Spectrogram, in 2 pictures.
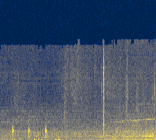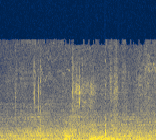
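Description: A hybrid diesel-electric truck starting and pulling away: a few sharp clicks and knocks at first, then a low engine rumble that builds steadily and grows fuller as it drives off, faint overall.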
